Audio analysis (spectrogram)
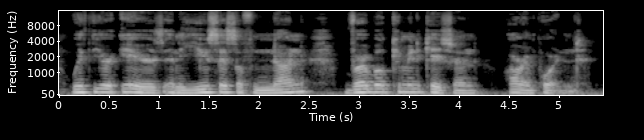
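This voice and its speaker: A man speaks with fairly high pitch and a dark, mellow, somewhat breathy tone. The recording is very clean, with a silent background. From Jamaica. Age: 30s. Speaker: graduate student. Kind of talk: class presentation. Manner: formal.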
